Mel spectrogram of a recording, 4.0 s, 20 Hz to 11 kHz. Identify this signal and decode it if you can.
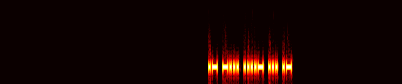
Morse code, heard as a keyed tone, about 68 wpm, 700 Hz. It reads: AB4SA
